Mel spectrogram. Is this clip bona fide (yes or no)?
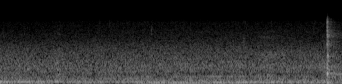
yes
